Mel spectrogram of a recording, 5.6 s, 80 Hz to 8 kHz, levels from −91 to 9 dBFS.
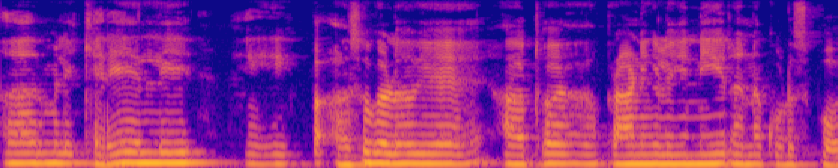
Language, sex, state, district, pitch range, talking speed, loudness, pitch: Kannada, male, Karnataka, Shimoga, 160-175 Hz, 75 wpm, -15 LUFS, 165 Hz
